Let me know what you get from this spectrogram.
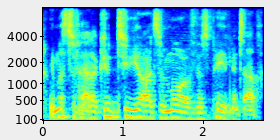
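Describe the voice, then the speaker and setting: A man does a raspy, put-on character voice at medium pitch and a very fast pace. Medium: fan dub. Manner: blustering, hesitant.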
